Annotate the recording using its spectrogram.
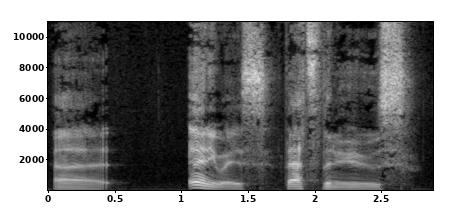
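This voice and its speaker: Very low-voiced male podcast co-host from Maryland, wry, dry close sound. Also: lively intonation, slow pace, no echo. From Prince George's County, Maryland. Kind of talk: casual chat.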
